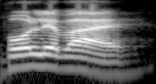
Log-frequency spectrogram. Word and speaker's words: bouillabaisse: bouillabaisse because you don't pronounce the S.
